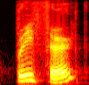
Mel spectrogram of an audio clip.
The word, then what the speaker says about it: preferred: Muy bien, después prefer, que en este caso sería preferred. Nuevamente, de la R brincamos a la D, no pronunciamos la E, es preferir.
